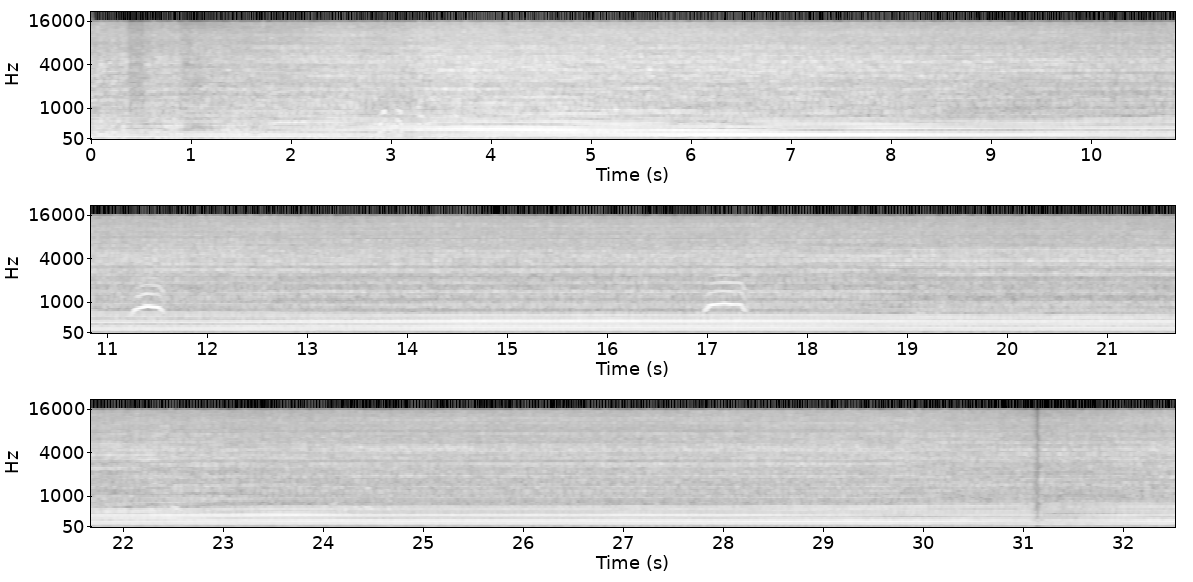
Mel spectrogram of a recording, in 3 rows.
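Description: Mahindra 575 DI tractors' four-cylinder diesel engines running hard at full throttle, chained together and pulling against each other. The engine note sags over the first several seconds as they load down, then holds steady.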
